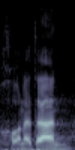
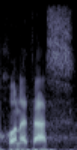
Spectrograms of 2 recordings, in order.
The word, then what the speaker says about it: Jonatán: Así se pronuncia en español, Jonatán, muy bien. O Jonatas, okay, según el latín, creo.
